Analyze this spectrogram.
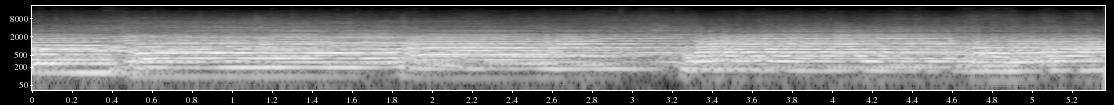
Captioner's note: crowd cheering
